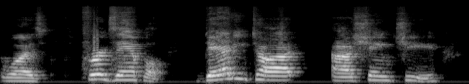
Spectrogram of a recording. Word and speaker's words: Shang-Chi: It's not Shang. You would piss off the Asians mispronouncing their names. – Yep. – It is Shang-Chi.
